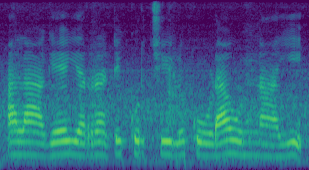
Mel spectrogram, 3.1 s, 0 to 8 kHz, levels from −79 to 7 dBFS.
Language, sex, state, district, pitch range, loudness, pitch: Telugu, female, Telangana, Hyderabad, 175-190 Hz, -18 LUFS, 180 Hz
